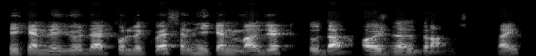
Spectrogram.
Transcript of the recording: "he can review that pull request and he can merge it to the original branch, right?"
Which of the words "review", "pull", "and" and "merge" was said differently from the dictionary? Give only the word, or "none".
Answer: pull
